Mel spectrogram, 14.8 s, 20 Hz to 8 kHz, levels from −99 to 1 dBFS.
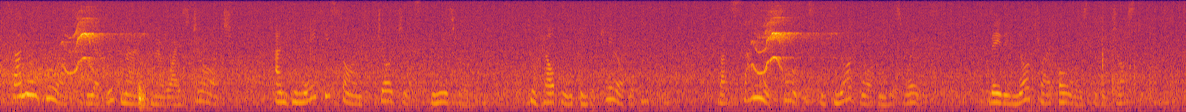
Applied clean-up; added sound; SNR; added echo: none; Bird vocalization, bird call, bird song; -2 dB; none.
